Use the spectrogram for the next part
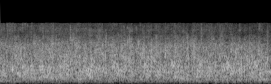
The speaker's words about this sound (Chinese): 鼓掌呀！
